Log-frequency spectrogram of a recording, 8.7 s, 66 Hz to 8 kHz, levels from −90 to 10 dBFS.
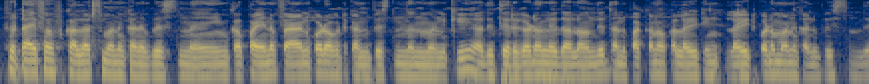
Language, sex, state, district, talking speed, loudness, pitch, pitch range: Telugu, male, Andhra Pradesh, Sri Satya Sai, 180 wpm, -18 LUFS, 110 Hz, 110-115 Hz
